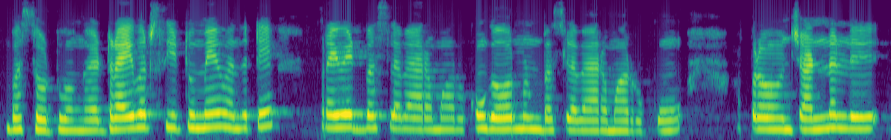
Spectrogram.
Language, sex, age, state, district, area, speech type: Tamil, female, 18-30, Tamil Nadu, Namakkal, urban, spontaneous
